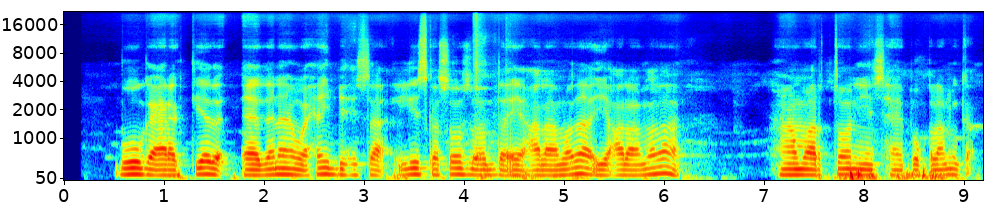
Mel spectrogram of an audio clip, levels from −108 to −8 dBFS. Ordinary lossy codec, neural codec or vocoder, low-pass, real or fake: none; codec, 44.1 kHz, 7.8 kbps, DAC; none; fake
